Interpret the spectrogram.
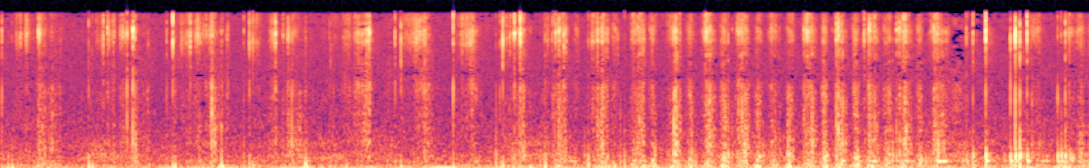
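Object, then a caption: Bar of soap. A solid red bar of soap is held in the fingers while fingernails scratch rapidly across its surface. The result is a steady, dense stream of dry, crisp scratches and ticks with bright, short transients over a low, soft rumble, holding a fairly even level throughout.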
